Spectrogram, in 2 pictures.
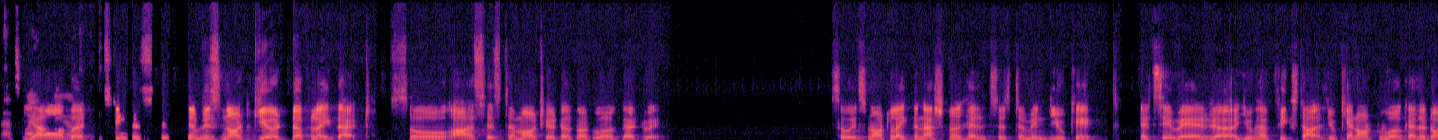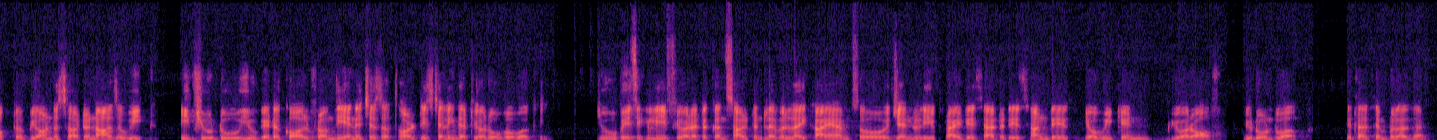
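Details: Adult man speaking; normal fluent speech.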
